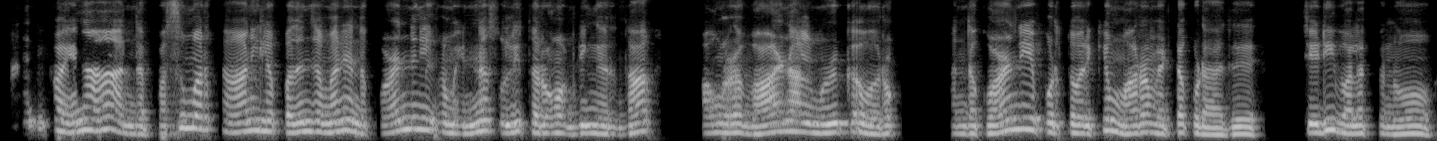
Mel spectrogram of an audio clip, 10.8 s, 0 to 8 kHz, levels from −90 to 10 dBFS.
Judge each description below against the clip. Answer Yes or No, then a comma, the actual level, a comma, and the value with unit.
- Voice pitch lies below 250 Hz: Yes, medium, 185 Hz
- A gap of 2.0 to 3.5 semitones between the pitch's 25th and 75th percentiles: No, average, 4.2 semitones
